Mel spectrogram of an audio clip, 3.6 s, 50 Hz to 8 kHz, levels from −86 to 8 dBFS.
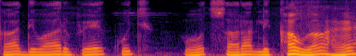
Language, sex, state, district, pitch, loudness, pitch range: Hindi, male, Uttar Pradesh, Saharanpur, 145 Hz, -17 LUFS, 135-155 Hz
